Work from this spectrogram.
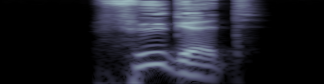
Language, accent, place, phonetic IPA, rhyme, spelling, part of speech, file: German, Germany, Berlin, [ˈfyːɡət], -yːɡət, füget, verb, De-füget.ogg
- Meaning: second-person plural subjunctive I of fügen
